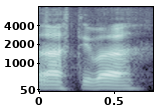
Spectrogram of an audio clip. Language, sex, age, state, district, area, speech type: Sanskrit, male, 30-45, Karnataka, Uttara Kannada, rural, spontaneous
